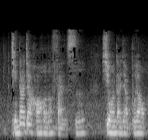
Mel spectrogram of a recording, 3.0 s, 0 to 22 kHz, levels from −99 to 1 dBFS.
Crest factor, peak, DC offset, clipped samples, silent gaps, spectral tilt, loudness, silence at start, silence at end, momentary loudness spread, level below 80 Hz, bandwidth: 18 dB; -6 dBFS; under 0.1%; under 0.1%; none; -5.5 dB/octave; -24 LUFS; 0.25 s; 0 s; 11 LU; -64 dBFS; 10.5 kHz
